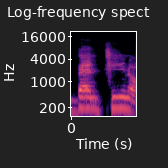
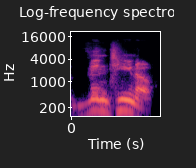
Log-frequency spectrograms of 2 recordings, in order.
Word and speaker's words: Ventino: So my son's name is Ventino, but it's spelled V-E-N. So everybody goes, "Oh, Ventino." I'm like, it's Ventino. Yeah. Like, it's spelled vent.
